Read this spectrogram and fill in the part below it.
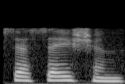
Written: cessation

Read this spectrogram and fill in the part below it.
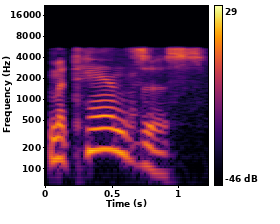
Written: Fort Matanzas National Monument

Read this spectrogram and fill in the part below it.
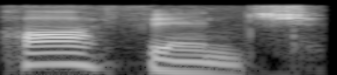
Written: hawfinch

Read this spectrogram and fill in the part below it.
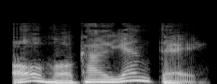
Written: ojo caliente

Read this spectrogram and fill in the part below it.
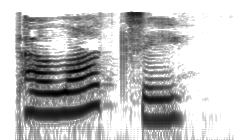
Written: paolozzi

